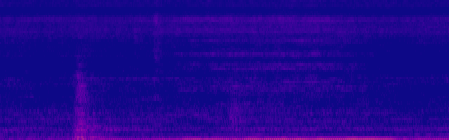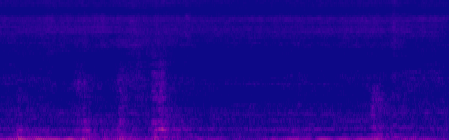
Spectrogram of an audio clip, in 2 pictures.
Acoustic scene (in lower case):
elevator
